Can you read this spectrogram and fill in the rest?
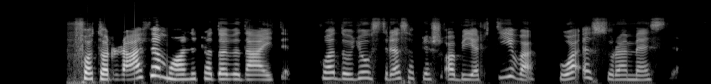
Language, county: Lithuanian, Kaunas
